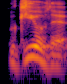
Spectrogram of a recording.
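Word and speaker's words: UQiYO: さて、今回第 52 回のゲストは、バンド浮世の加藤祐樹さんです。はい、加藤祐樹です。よろしくお願いします。お願いします。浮世で発音合ってました。 – 浮世で合ってます。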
